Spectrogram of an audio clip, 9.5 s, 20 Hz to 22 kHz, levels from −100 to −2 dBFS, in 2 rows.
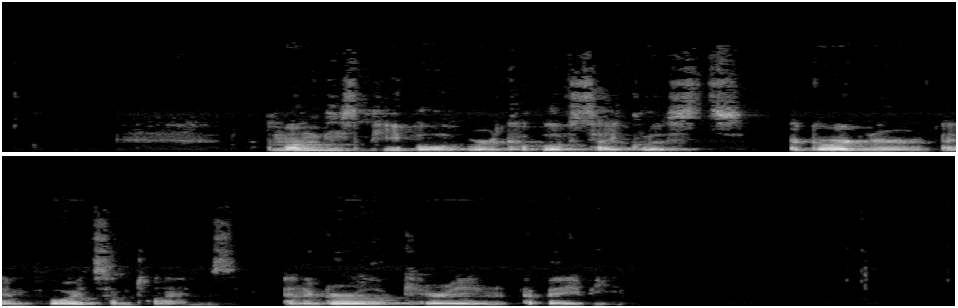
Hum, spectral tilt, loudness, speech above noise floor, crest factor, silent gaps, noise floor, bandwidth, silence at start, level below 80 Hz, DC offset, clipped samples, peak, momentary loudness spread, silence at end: none; -2.5 dB/octave; -29 LUFS; over 61 dB; 22 dB; none; under -90 dBFS; 11 kHz; 1.35 s; -84 dBFS; under 0.1%; under 0.1%; -10 dBFS; 15 LU; 1.75 s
